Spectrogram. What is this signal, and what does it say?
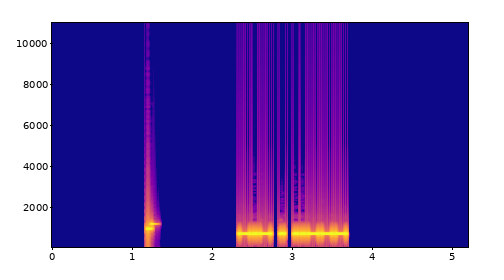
Morse code, heard as a keyed tone, about 28 wpm, 700 Hz. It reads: KE2
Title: USA Call Sign Prefixes - 28wpm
